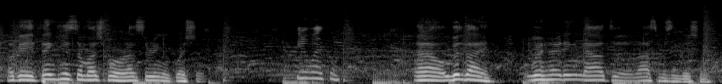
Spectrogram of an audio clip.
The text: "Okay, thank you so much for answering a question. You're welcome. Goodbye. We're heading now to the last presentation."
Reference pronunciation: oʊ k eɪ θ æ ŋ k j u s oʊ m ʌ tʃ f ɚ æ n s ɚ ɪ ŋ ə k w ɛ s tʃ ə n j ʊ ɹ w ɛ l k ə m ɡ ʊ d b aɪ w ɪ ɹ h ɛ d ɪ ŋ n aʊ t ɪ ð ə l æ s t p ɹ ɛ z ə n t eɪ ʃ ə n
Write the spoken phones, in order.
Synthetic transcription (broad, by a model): oʊ k eɪ θ æ ŋ k j u s oʊ m ʌ tʃ f ɚ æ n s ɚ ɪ ŋ ə k w ɛ s tʃ ə n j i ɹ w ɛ k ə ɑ ɡ ʊ d b aɪ w ɪ ɹ h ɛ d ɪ ŋ n aʊ t ɪ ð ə l æ s t p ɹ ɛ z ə n t eɪ ʃ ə n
